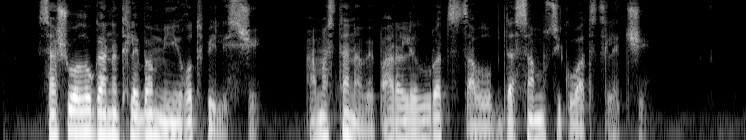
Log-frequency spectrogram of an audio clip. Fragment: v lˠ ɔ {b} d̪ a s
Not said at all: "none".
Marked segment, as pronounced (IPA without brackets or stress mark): b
